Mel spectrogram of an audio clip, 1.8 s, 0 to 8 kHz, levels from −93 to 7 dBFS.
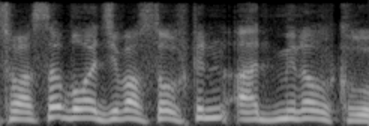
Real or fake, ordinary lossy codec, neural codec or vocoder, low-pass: fake; none; codec, 16 kHz in and 24 kHz out, 0.9 kbps, LongCat-Audio-Codec, fine tuned four codebook decoder; 7.2 kHz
